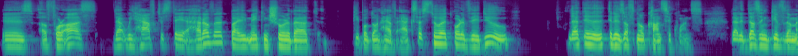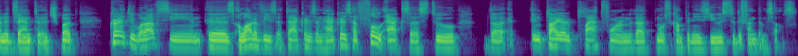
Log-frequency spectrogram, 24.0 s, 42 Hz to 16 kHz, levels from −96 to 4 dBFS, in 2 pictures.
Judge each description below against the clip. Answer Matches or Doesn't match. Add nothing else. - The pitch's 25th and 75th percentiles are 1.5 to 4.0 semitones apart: Matches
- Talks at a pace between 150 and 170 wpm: Matches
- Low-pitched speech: Matches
